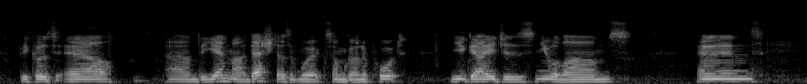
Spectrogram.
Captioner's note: none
